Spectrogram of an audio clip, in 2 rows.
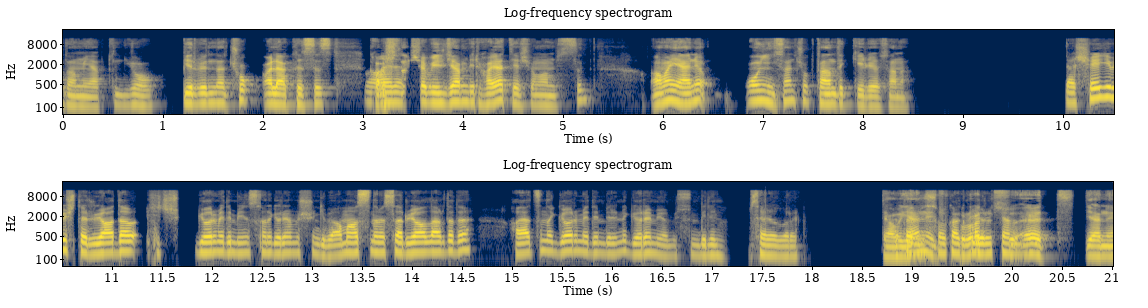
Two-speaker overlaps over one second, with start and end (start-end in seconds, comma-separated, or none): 18.8-20.3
